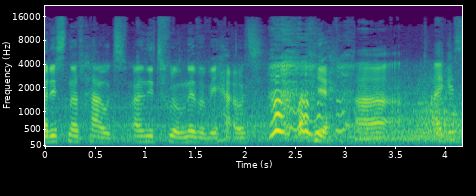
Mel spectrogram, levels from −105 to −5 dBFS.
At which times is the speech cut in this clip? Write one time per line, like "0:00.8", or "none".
0:03.0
